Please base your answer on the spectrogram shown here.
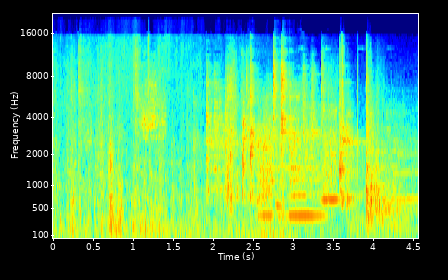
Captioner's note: gate rattling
